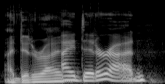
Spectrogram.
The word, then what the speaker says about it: Iditarod: The Iditarod. Iditarod.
